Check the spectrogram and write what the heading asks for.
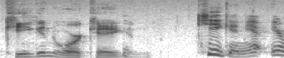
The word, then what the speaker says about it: Keagan: Did I pronounce that right? Keagan or Kagan? Keagan, yep, you're right.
